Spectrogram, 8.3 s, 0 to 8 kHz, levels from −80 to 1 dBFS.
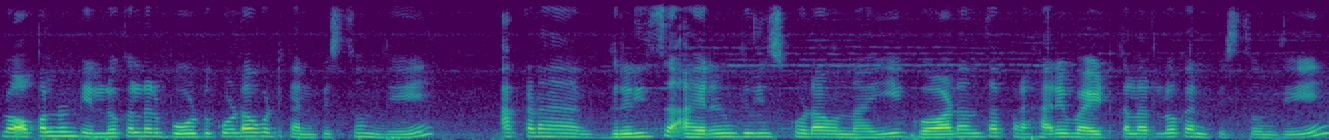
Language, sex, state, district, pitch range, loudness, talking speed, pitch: Telugu, female, Andhra Pradesh, Sri Satya Sai, 180-210 Hz, -19 LUFS, 145 wpm, 200 Hz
